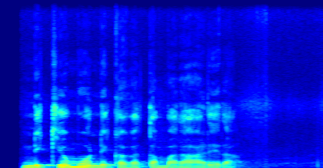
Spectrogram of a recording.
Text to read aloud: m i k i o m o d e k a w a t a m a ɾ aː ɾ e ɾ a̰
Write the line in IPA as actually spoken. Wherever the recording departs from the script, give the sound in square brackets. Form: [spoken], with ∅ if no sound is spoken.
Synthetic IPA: [n] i k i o m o [n] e k a [ɣ] a t a m a ɾ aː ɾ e ɾ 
